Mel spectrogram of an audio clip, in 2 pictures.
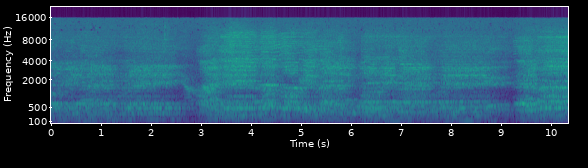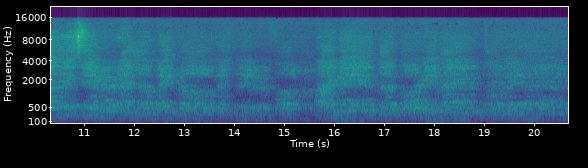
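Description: Congregation singing a hymn a cappella, many voices together without instruments, with brief breaths between lines about three, nine and sixteen seconds in.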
